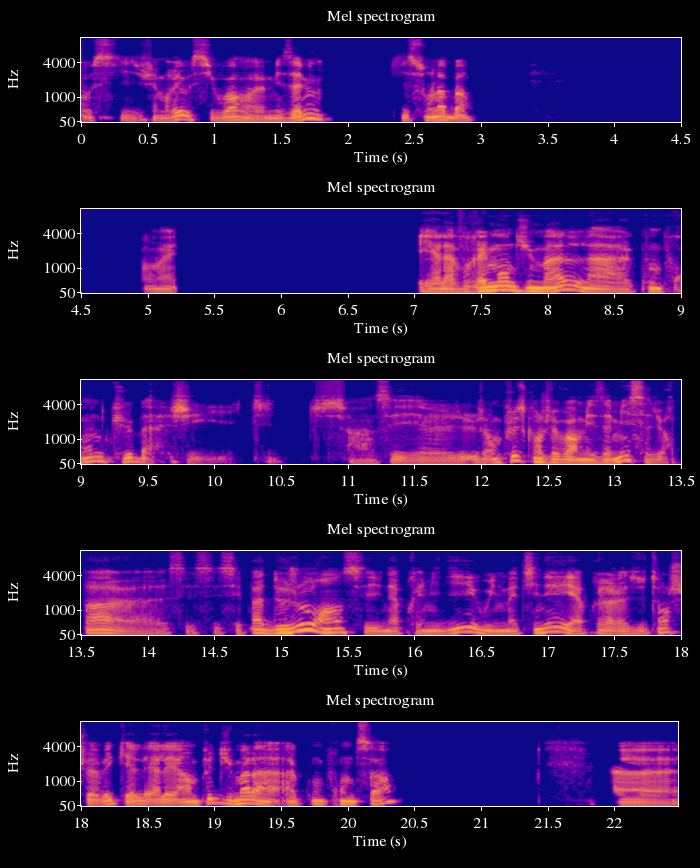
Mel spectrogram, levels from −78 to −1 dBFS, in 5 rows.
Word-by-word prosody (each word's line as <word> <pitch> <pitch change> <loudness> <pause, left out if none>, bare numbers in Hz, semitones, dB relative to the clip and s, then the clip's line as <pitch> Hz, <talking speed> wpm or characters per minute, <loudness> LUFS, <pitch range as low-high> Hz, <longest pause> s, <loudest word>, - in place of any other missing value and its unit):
aussi 205 - -5
j'aimerais 95 +9 -3
aussi 135 -8 0
voir, 115 +3 0
heu, 90 - -4
mes 90 +1 -4
amis 165 +9 +3 0.5
qui 100 - -8
sont 110 - -1
là-bas. 105 -3 +1 2.0
Ouais. 95 0 -5 1.8
Et 115 - +1
elle 100 -1 +3
a 100 - +4
vraiment 125 +11 +5
du 120 -4 +3
mal 120 +4 +5
à 95 -3 +1
comprendre 120 - -2
que 130 - -3
bah, 135 -1 -4
j'ai 80 - 0
qui - - -11 0.5
enfin 90 0 -10
c'est, 95 -1 -5
heu, 95 +3 -5
j 115 - -5
en 115 - -2
plus 170 +7 0
quand 130 - +2
je 110 - -1
vais 110 - +2
voir 105 -1 +4
mes 100 0 +1
amis, 120 - +2
ça 110 - 0
dure 100 -1 -8
pas, 105 -6 -1
heu, - - -11
c'est 110 - -12
c'est 115 -2 -11
c'est 100 -1 -6
pas 125 +3 0
2 120 +3 +4
jours, 220 - +5
hein, 140 +2 +2
c'est 100 -7 -2
1 100 0 -3
après-midi 100 - -2
ou 115 - 0
1 100 - -1
matinée 125 - 0
et - - +6
après 95 +4 -3
le 105 - +1
reste 100 0 -3
du 100 - -6
temps, 140 - -3
je 140 - -3
suis - - -1
avec 120 +6 -2
elle. 115 +2 +2
Et - - 0
elle 95 +1 +2
est 95 - +3
un 100 +3 +3
peu 160 +9 0
du 135 -6 -1
mal 140 +2 +4
à 105 -5 +3
à 105 0 -2
comprendre 110 -1 -1
ça. 180 - -1 1.6
Heu, 90 -2 -1
105 Hz, 200 wpm, -23 LUFS, 95-130 Hz, 2.0 s, et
